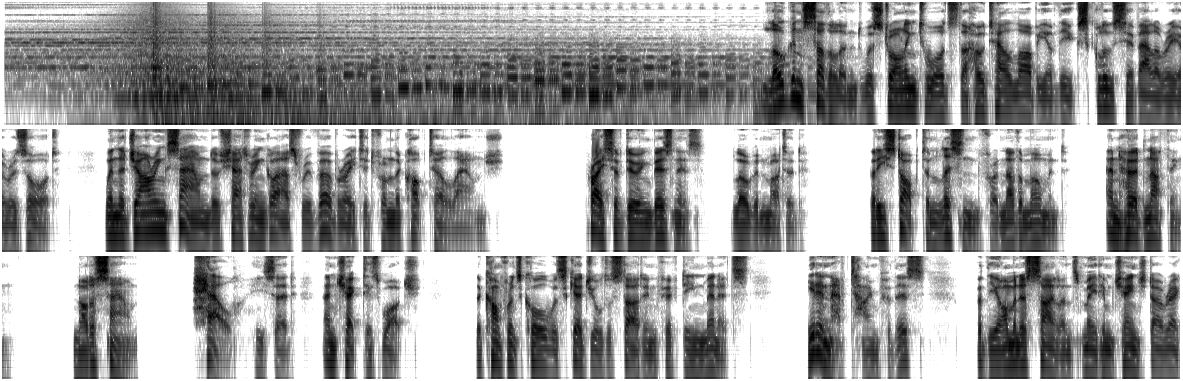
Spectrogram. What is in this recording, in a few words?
male British voiceover audiobook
